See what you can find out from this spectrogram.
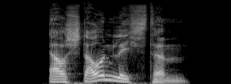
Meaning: strong dative masculine/neuter singular superlative degree of erstaunlich
- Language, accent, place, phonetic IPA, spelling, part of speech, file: German, Germany, Berlin, [ɛɐ̯ˈʃtaʊ̯nlɪçstəm], erstaunlichstem, adjective, De-erstaunlichstem.ogg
